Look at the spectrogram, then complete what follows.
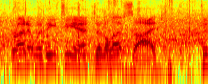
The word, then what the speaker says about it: Etienne: He came out and said, "My name is not Travis Etienne, it's Travis Etienne." So, you know what I'm saying? Travis Etienne. Uh Etienne. Like basically like Devon Etienne, but like Travis Etienne.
